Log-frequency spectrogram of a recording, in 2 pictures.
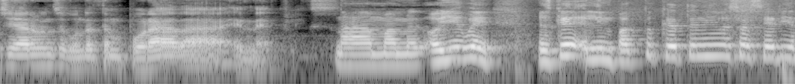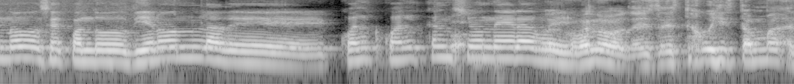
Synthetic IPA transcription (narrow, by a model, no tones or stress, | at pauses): sjaɾonseɣṵnd̪at̪empoɾa̰ða̰ḛnːḛt̪fli̥kssamãmesojeɣwejeskeːlimpak̚t̪okeat̪eniðoesaseɾjenoːseakwand̪oðjeɾonlaðekwalkwalkansjoneɾaɣwejbwenoesest̪eɣwist̪ama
